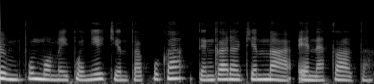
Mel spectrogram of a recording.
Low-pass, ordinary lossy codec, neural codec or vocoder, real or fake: none; none; codec, 16 kHz, 1 kbps, FunCodec, trained on Chinese and English, 50 frames a second; fake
